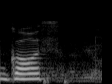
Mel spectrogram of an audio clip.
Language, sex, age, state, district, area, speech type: Assamese, female, 18-30, Assam, Jorhat, urban, read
